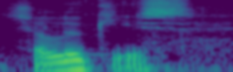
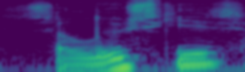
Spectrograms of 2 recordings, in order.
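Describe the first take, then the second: First: No extra s sound comes before the k. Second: An extra s sound comes before the k. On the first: The speaker calls it right. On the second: The speaker calls it wrong.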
